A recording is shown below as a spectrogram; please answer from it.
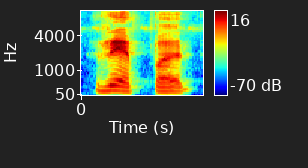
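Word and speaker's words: wrapper: डब्लू वहाँ भी silent होता है जब कभी भी आर से पहले डब्लू आता है, वहाँ पर जो है डब्लू साइलेंट होता है, जैसे कि wrong, रैपर, wrinkle, wrist, right, Regal, wrench, rack, wrath.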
